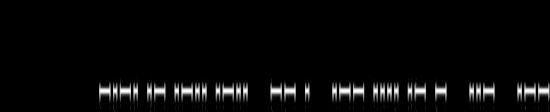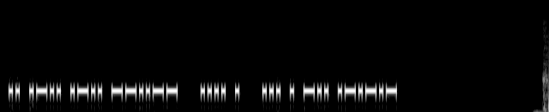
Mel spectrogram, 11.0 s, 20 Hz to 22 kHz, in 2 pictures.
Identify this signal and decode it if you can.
Morse code, heard as a keyed tone, about 34 wpm, 700 Hz. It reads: CALL ME WHAT U WILL, HE SED.
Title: Sentences from Top 200 Words and Abbreviations 35wpm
